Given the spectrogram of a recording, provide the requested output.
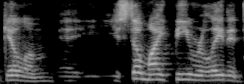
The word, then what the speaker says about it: Gilliam: Okay, we've got Todd Gilliam. Todd, thanks so much for giving us some time. Absolutely. Happy to be here. Now, there's an I there, but you pronounce it Gilliam.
